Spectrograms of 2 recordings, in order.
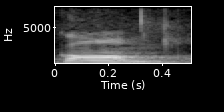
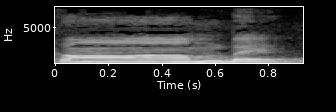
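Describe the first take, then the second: First: The word ends in an m sound. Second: The word ends with an audible b sound. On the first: The speaker calls it right. "कॉम पढ़ेंगे" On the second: The speaker calls it wrong. "कभी कभी पढ़ते हैं कॉम्ब, ... जो कि ये गलत होता है"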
